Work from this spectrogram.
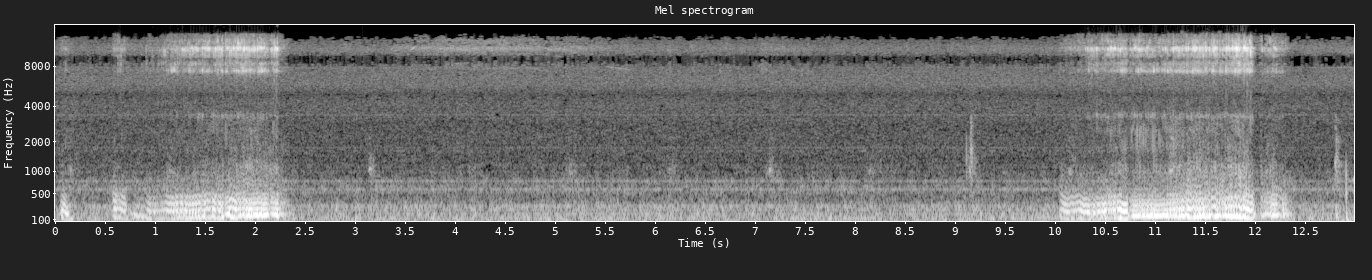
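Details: Pomapoo asleep and snoring loudly: two deep, rattling, growl-like snores of about two seconds each, roughly eight seconds apart, separated by soft breathing over a steady low household hum.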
